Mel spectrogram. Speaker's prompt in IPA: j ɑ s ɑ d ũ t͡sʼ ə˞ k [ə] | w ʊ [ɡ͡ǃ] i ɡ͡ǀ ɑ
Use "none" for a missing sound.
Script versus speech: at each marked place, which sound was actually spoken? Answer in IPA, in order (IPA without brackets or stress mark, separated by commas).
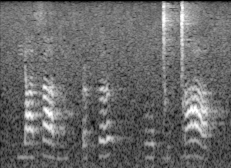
ə, ɡ͡ǀ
